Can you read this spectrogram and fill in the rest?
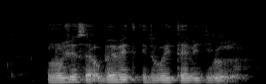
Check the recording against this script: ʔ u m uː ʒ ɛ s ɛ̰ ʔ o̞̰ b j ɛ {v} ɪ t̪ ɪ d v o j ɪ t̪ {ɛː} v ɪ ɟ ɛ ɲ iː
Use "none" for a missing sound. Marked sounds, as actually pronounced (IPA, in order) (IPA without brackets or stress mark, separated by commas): v, ɛː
